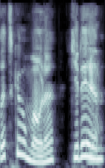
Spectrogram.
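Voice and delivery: very high voice, like calling a dog. Retelling a scene where one character orders another into the car: imitating calling someone like a dog. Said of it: "'cause Arya's calling Mona like a dog".

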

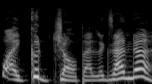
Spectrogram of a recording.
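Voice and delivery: playful, fake put-on British accent. Podcast host praising the co-host at the sign-off, in a put-on british accent. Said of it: "Why do we sound British all of a sudden?".

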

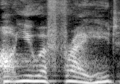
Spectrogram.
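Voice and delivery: trembling whisper. Narrator reads him whispering a question to Rat: shaking whisper. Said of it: "he found breath to whisper, shaking".

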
